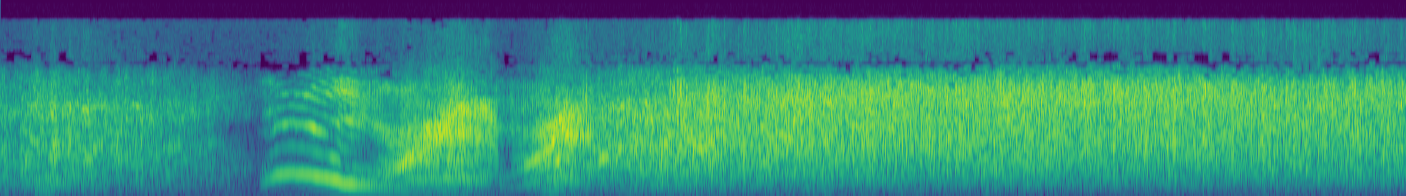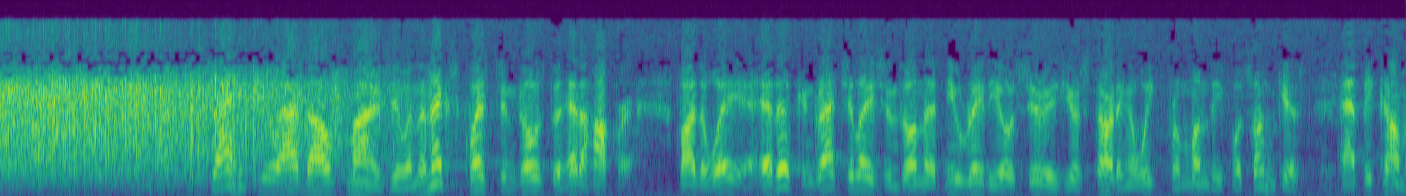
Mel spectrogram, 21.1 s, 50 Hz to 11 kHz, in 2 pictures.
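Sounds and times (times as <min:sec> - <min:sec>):
laughter: 0:00.0 - 0:06.6
man imitating a lion's growl: 0:02.0 - 0:04.7
crowd applause: 0:03.8 - 0:13.5
speech: 0:12.7 - 0:21.0.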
